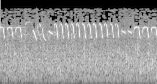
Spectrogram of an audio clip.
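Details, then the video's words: Winter Wren song meant as tutoring material for small cage birds: brief high passage of quick repeated chipping notes forming a fast, even trill, broken by a short squeaky twist. "Suara winter Wren masteran burung kecil, pleci, konin dll"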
